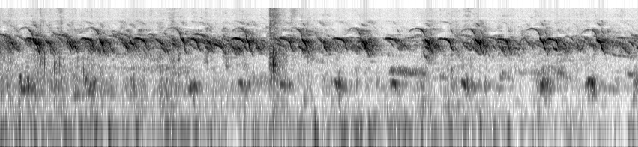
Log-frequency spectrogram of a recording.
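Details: Freshly hatched chicks from a hen's clutch on a farm cheep in a busy, high-pitched chorus of short slurred notes. Faint lower clucking and a brief rustle come midway.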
